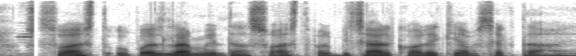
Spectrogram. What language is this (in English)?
Magahi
